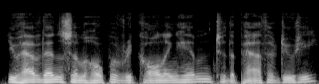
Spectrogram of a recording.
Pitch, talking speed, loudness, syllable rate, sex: 100 Hz, 245 wpm, -16 LUFS, 5.2 syllables/s, male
